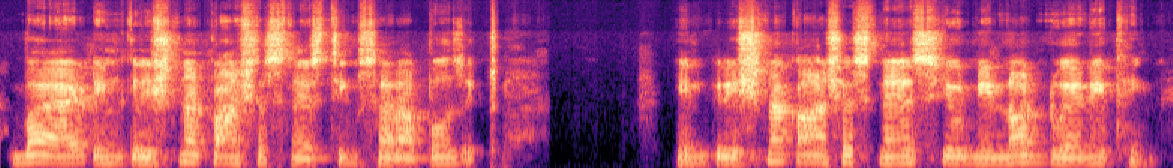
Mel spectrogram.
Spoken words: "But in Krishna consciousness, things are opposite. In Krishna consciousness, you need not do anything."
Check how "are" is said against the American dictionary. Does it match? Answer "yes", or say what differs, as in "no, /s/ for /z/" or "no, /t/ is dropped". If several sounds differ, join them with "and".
yes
